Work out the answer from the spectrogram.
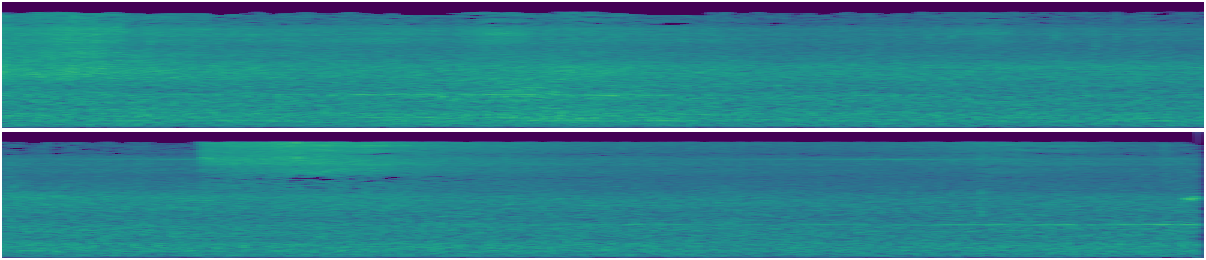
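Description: Tokaido Shinkansen train pulling in alongside the platform, a steady rumble with a faint whine. A higher hiss joins about seven seconds in.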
